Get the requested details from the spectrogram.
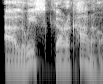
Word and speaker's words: Luis Garicano: However, John, you pointed to Chips and Luis Garicano, I hope I say that correctly.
